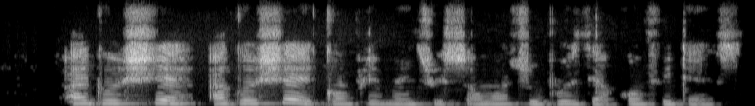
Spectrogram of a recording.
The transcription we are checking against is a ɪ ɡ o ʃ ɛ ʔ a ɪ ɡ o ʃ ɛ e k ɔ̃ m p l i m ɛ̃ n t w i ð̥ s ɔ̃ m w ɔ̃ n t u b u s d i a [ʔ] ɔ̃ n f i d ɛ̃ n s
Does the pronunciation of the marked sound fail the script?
yes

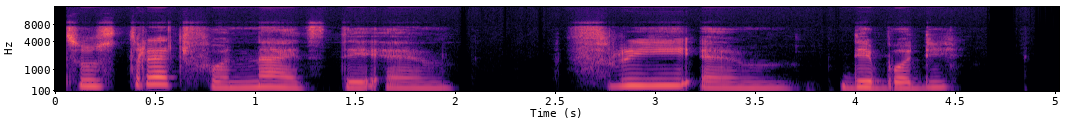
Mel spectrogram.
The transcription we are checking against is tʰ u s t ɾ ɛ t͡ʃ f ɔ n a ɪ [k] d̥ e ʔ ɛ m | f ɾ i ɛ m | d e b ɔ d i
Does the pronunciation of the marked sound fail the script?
yes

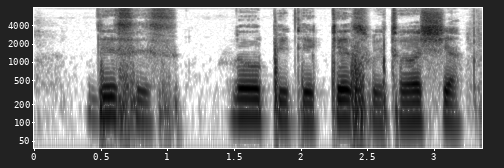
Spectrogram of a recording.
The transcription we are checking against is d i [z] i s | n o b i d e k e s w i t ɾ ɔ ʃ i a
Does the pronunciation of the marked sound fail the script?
yes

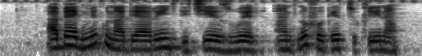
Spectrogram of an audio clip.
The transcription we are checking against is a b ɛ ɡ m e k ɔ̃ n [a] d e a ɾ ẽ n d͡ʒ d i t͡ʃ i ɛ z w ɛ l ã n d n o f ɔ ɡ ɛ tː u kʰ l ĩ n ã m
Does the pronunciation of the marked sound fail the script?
no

